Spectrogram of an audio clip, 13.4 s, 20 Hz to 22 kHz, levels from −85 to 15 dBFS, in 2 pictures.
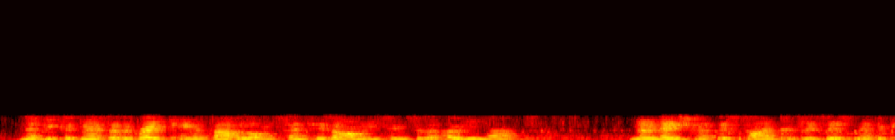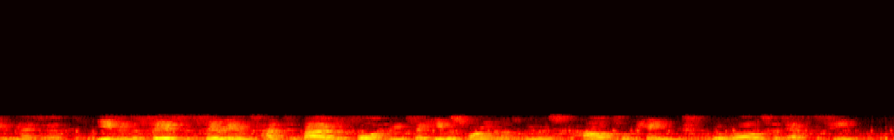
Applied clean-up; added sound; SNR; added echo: neural separator model SepFormer DNS4.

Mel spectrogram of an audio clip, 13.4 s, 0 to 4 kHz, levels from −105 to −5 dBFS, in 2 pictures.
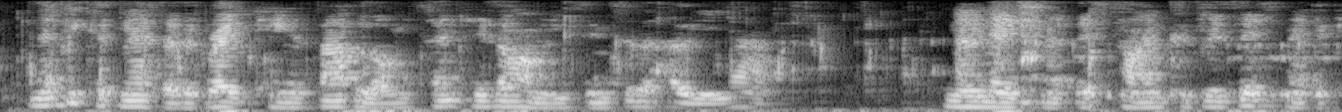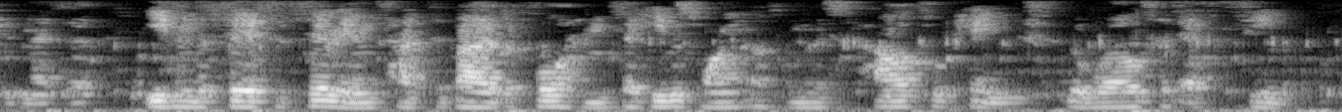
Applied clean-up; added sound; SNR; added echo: classical method WPE with log-MMSE.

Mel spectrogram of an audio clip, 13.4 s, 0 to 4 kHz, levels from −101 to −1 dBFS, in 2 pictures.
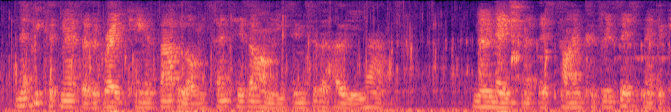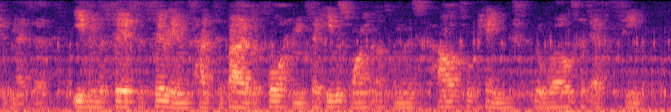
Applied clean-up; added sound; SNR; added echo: none; Boiling; 8 dB; reverberation time 0.2 s.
